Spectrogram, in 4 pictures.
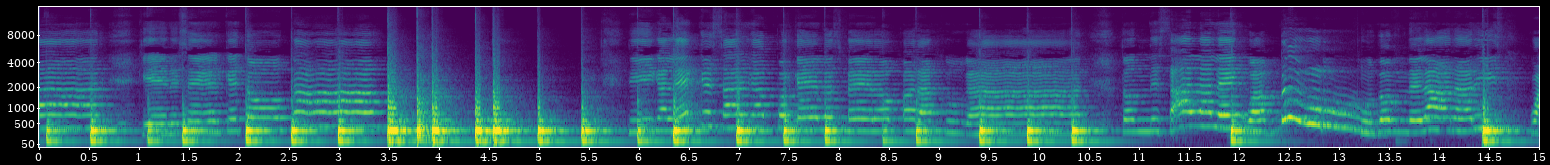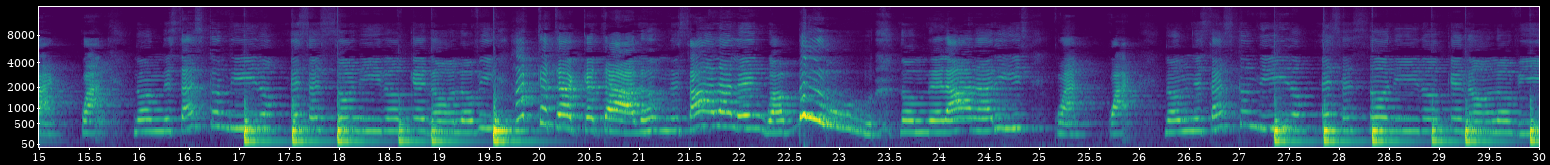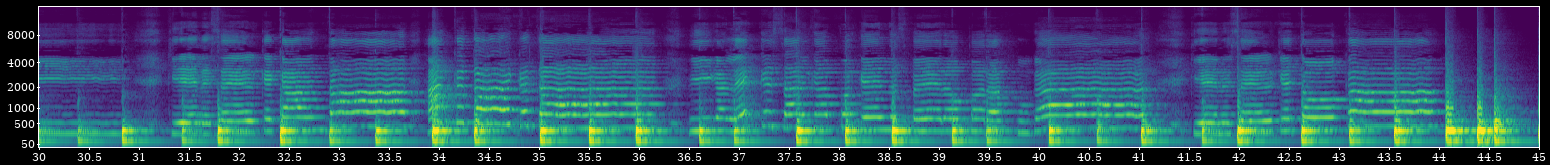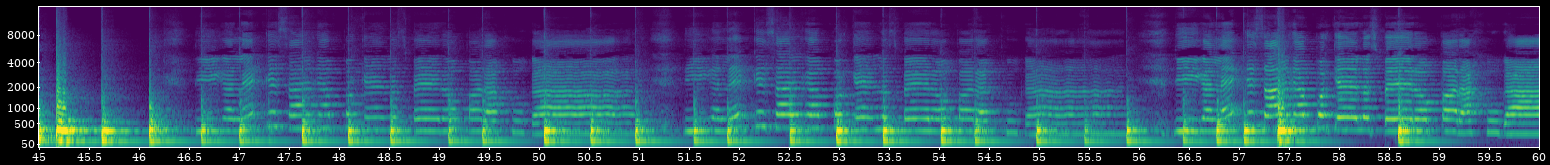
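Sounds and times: children's song: 0.0 - 3.9, 5.7 - 44.5, 46.3 - 60.0
hand drum beat: 0.0 - 10.6, 11.8 - 12.4, 14.4 - 14.9, 17.0 - 20.2, 27.3 - 58.0, 58.6 - 59.0.

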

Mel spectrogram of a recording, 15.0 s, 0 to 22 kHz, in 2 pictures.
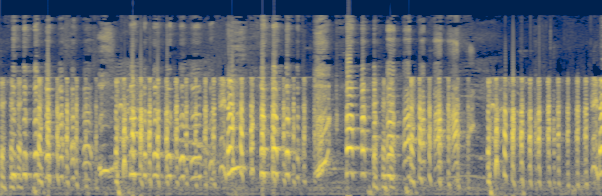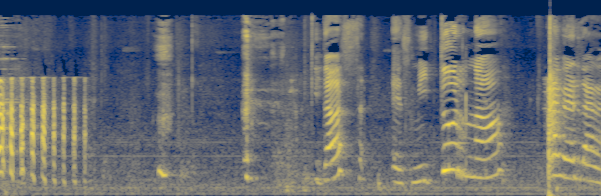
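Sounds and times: girl laughing: 0.0 - 8.8, 10.6 - 11.2.

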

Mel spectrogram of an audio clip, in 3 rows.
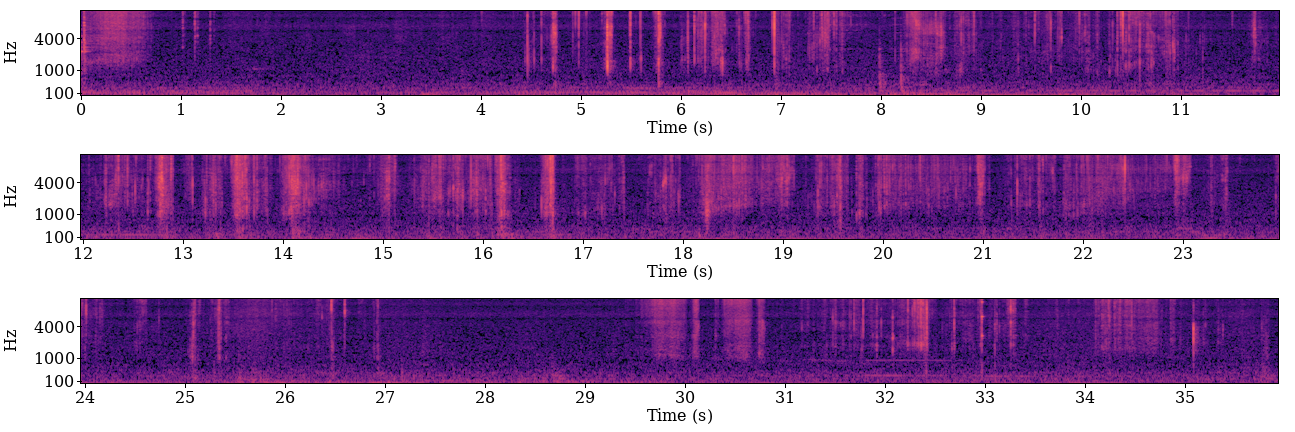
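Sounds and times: slime crackling and popping: 4.4 - 25.5, 29.6 - 33.3.

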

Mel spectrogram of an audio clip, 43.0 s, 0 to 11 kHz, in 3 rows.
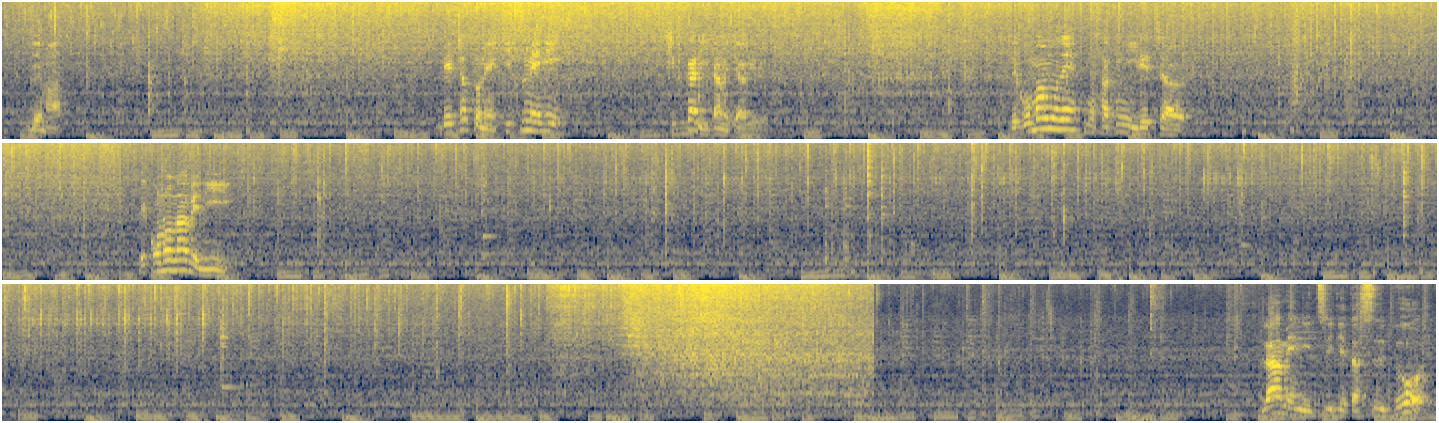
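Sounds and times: food sizzling in a frying pan: 0.0 - 43.0
water poured into hot pan: 34.2 - 37.4.

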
